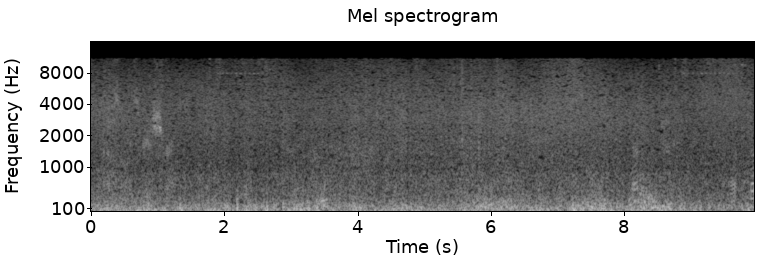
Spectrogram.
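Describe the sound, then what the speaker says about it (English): Snowstorm wind in a video game, a dense, steady roar of rushing noise filling the whole clip without letup, loud and close. "Oh, snow storm."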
